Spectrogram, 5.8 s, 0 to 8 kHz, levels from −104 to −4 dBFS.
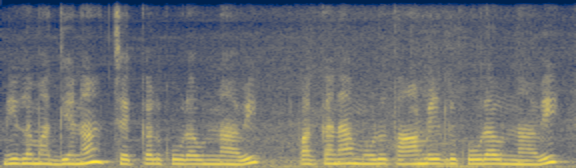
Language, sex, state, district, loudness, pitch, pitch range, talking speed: Telugu, female, Telangana, Mahabubabad, -14 LUFS, 215 Hz, 205-220 Hz, 105 wpm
